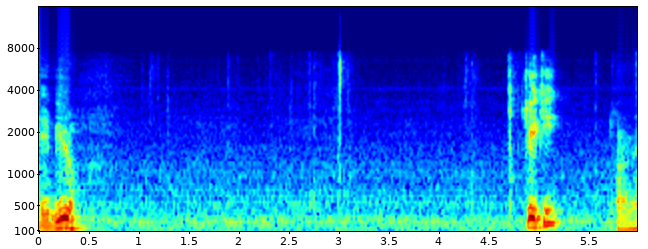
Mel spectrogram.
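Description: A plastic card holder rustles and clicks in hands.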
